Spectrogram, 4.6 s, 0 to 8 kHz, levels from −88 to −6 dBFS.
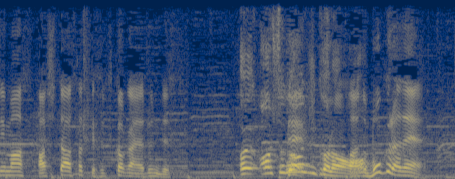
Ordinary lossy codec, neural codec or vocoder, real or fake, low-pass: none; none; real; none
